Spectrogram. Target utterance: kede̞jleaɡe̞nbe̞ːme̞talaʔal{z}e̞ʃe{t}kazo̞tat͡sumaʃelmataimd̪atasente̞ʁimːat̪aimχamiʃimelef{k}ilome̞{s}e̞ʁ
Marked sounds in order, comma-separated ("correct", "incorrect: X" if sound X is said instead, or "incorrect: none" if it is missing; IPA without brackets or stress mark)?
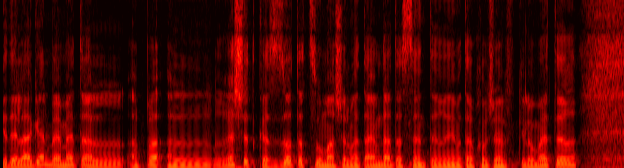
incorrect: ʁ, correct, correct, incorrect: t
